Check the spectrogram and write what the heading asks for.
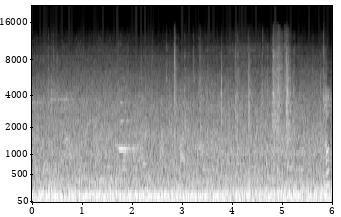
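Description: Steady rumble of busy street traffic, with faint background voices and a few brief clicks.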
